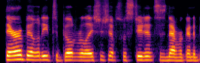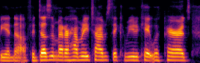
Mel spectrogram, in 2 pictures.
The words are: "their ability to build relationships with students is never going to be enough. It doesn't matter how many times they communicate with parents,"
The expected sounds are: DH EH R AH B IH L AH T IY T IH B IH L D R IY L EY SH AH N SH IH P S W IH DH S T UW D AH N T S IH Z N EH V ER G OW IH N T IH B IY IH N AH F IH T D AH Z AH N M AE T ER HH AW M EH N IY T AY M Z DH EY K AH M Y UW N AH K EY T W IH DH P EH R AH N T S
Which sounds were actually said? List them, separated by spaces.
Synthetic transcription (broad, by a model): DH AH R AH B IH L AH T IY T IH B IH L D R IY L EY SH AH N SH IH P S W IH DH S T UW D N T S IH Z N EH V ER G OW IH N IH B IY IH N AH F IH T D AH Z AH N M AE T ER HH AW M EH N IY T AY M Z DH EY K M Y UW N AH K EY T W IH DH P EH R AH N T S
